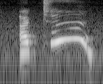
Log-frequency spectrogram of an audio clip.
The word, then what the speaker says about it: atún: Do I remember how to say tuna in Spanish? Atún! That's how you say it. Atún!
